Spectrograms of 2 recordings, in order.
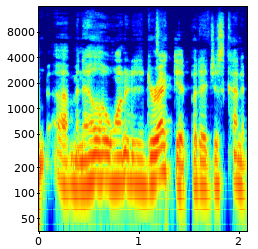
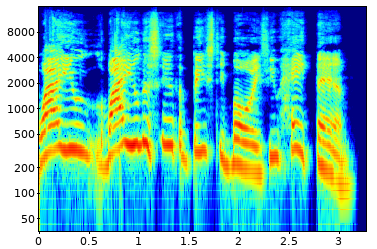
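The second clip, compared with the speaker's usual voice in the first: very high, squeaky put-on voice. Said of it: "That's what I sound like".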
